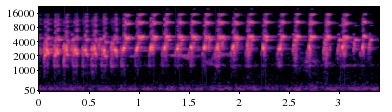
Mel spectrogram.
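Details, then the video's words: Rapid shrill ngekek chatter of a lovebird, recorded as isian tembakan kores material for teaching other birds, with evenly spaced high pulses repeating quickly throughout and a faint low hum beneath. "lb ngekek isian tembakan kores"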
